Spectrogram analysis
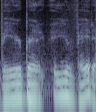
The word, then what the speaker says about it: Ayurveda: Now I know probably I'm just touching the very, very, very beginning of Ayurveda.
